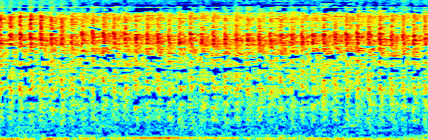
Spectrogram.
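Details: A long-tailed shrike in full song pours out a harsh, scratchy, high chatter, pulsing about three times a second without a break; nothing else stands out.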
